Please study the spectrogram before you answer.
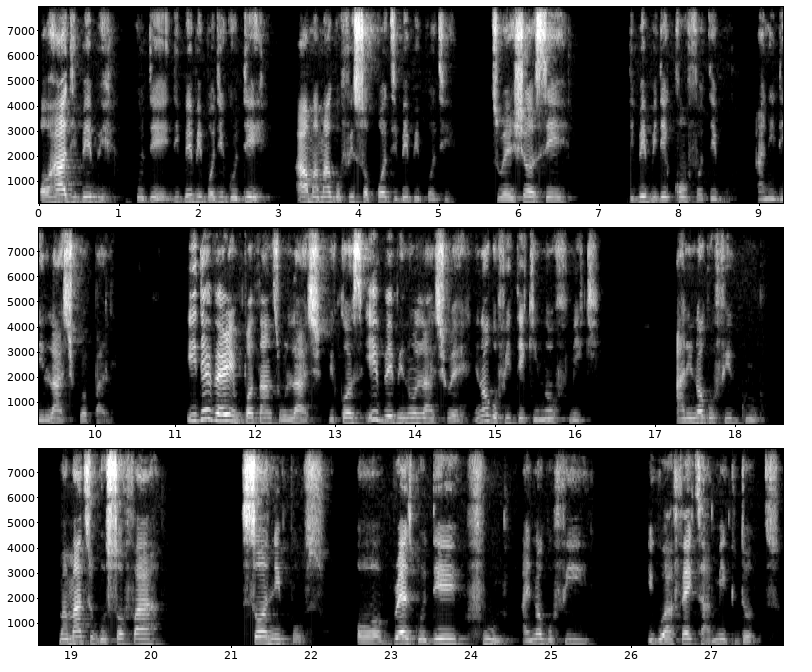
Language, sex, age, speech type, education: Nigerian Pidgin, female, 30-45, spontaneous, tertiary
